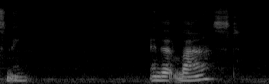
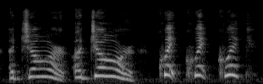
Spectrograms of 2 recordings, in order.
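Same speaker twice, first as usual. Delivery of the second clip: much higher, louder urgent calls; 9 semitones higher, 4 dB louder, slower than usual. Acted. Giant urging Sophie to pass a jar, high and urgent. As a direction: hurry her, pitch climbing.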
